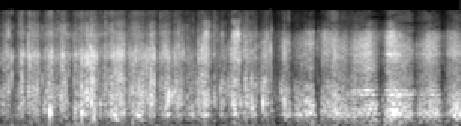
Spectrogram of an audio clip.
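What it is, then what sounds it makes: Silicone ear scrubbed with a toothbrush. A toothbrush is scrubbed fast against a silicone ear microphone, heard close up. The result is a dense, bright scratching and crinkling rustle with quick, irregular strokes and almost no low end.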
